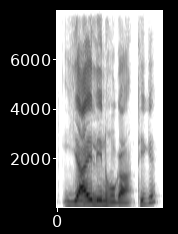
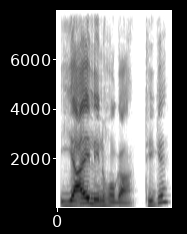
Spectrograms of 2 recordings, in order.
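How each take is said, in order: Both takes have the same delivery.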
